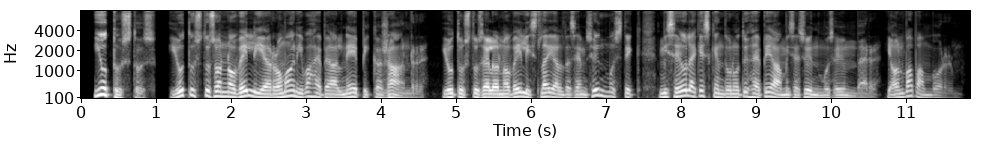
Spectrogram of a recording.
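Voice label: Estonian, male, narration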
